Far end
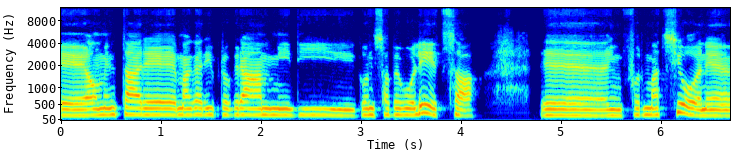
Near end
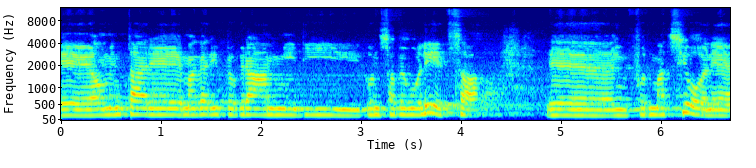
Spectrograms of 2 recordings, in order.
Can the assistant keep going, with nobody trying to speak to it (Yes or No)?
Yes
